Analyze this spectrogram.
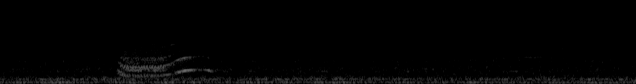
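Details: Mother cat calling to her kittens from outside a frosted-glass door after being put out for interfering with their weaning food; one loud, bending meow lasting about a second, then only low background rumble.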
